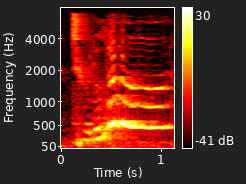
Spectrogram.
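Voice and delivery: high, loud sing-song goodbye; sing-song farewell. Acted. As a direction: sing it out as you flutter off. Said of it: "sang out Maisie".

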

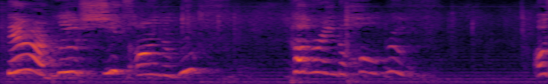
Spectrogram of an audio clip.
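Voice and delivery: put-on man telling the nervous girl the farm is covered in sheets; joyful. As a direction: announce the wonderful news, building delight.

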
